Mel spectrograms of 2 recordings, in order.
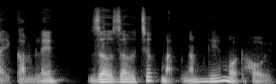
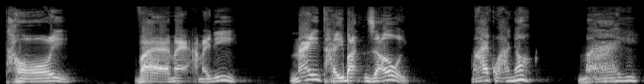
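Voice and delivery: shooing him away; 6 semitones higher than usual. Acted. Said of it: "ông Đồng lại đuổi".

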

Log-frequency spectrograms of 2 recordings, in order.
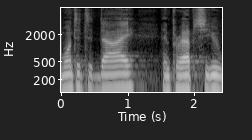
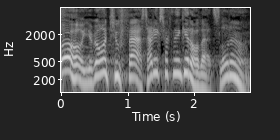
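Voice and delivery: flustered protest; 8 semitones higher, faster than usual. Acted. Guard can't keep up with dictation.

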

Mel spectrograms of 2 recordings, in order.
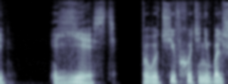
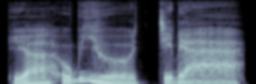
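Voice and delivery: growling howl; 2 semitones lower, much slower than usual. Acted. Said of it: "То ли рычанием, то ли хрипением, то ли воем".

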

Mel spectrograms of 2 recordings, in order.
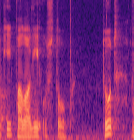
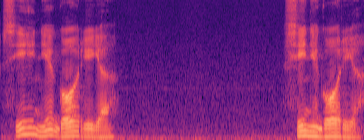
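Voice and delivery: slow, drawn-out, dreamy calling; slow, echoing repetition of a name; slow incantation; 3 dB quieter, much slower than usual. A narrator's reading. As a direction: let the name hang in the air. Place name repeated with pauses.

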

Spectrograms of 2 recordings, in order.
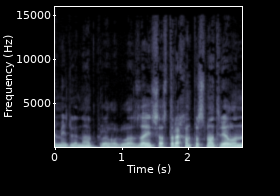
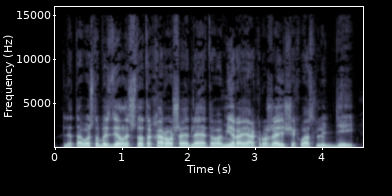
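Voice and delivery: ordinary delivery, nothing marked

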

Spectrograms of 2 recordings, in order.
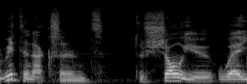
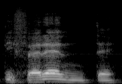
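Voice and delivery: diferente, slowly, with the weight on REN; stress on second-last syllable; 2 semitones lower, slower than usual. Shown as a demonstration. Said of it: "the second last syllable".

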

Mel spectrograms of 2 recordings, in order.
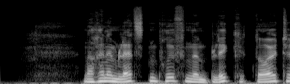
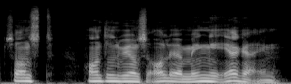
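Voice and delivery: grumbling; 4 semitones higher than usual. A narrator's reading. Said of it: "brummte er".

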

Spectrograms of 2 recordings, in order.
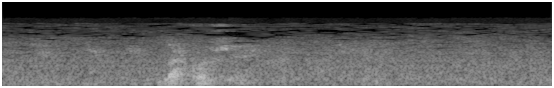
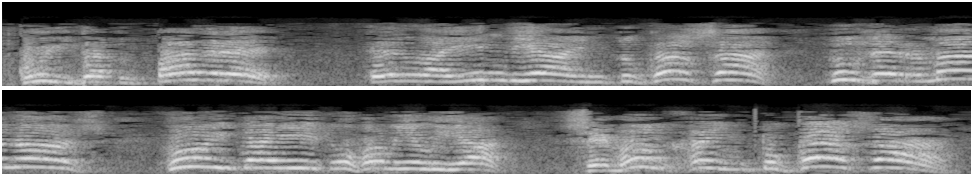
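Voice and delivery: high, slow, drawn-out oratorical cry; high-pitched pulpit exhortation; impassioned preaching; 11 semitones higher, slower than usual. Real, not acted. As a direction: preach it at full force, stretching each phrase. Preacher at full force.

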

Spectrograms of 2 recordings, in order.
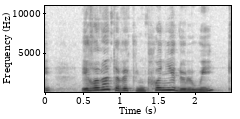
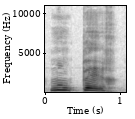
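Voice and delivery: loud, higher outcry; ringing cry; 4 semitones higher, 9 dB louder than usual. A narrator's reading. Daughter crying to father so loudly the maid comes, ringing. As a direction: cry it out to be heard. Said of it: "cria Eugénie d'une voix si éclatante".

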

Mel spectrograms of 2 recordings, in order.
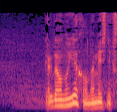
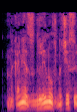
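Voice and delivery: ordinary delivery, nothing marked

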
